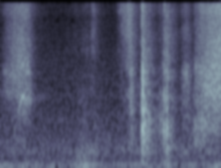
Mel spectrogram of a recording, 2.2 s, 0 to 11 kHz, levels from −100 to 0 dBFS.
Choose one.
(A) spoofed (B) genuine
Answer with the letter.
B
